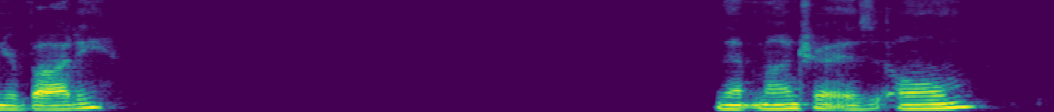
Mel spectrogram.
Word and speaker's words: Om: On the next 2 mantras, close your lips when you pronounce the M in Om and really feel your voice box working.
